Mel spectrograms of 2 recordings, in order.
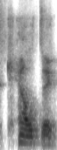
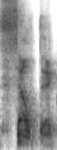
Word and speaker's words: Celtic: Apparently the correct way to say it is Celtic, but I grew up saying, and everybody I know said Celtic, right? Because we didn't know any better.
